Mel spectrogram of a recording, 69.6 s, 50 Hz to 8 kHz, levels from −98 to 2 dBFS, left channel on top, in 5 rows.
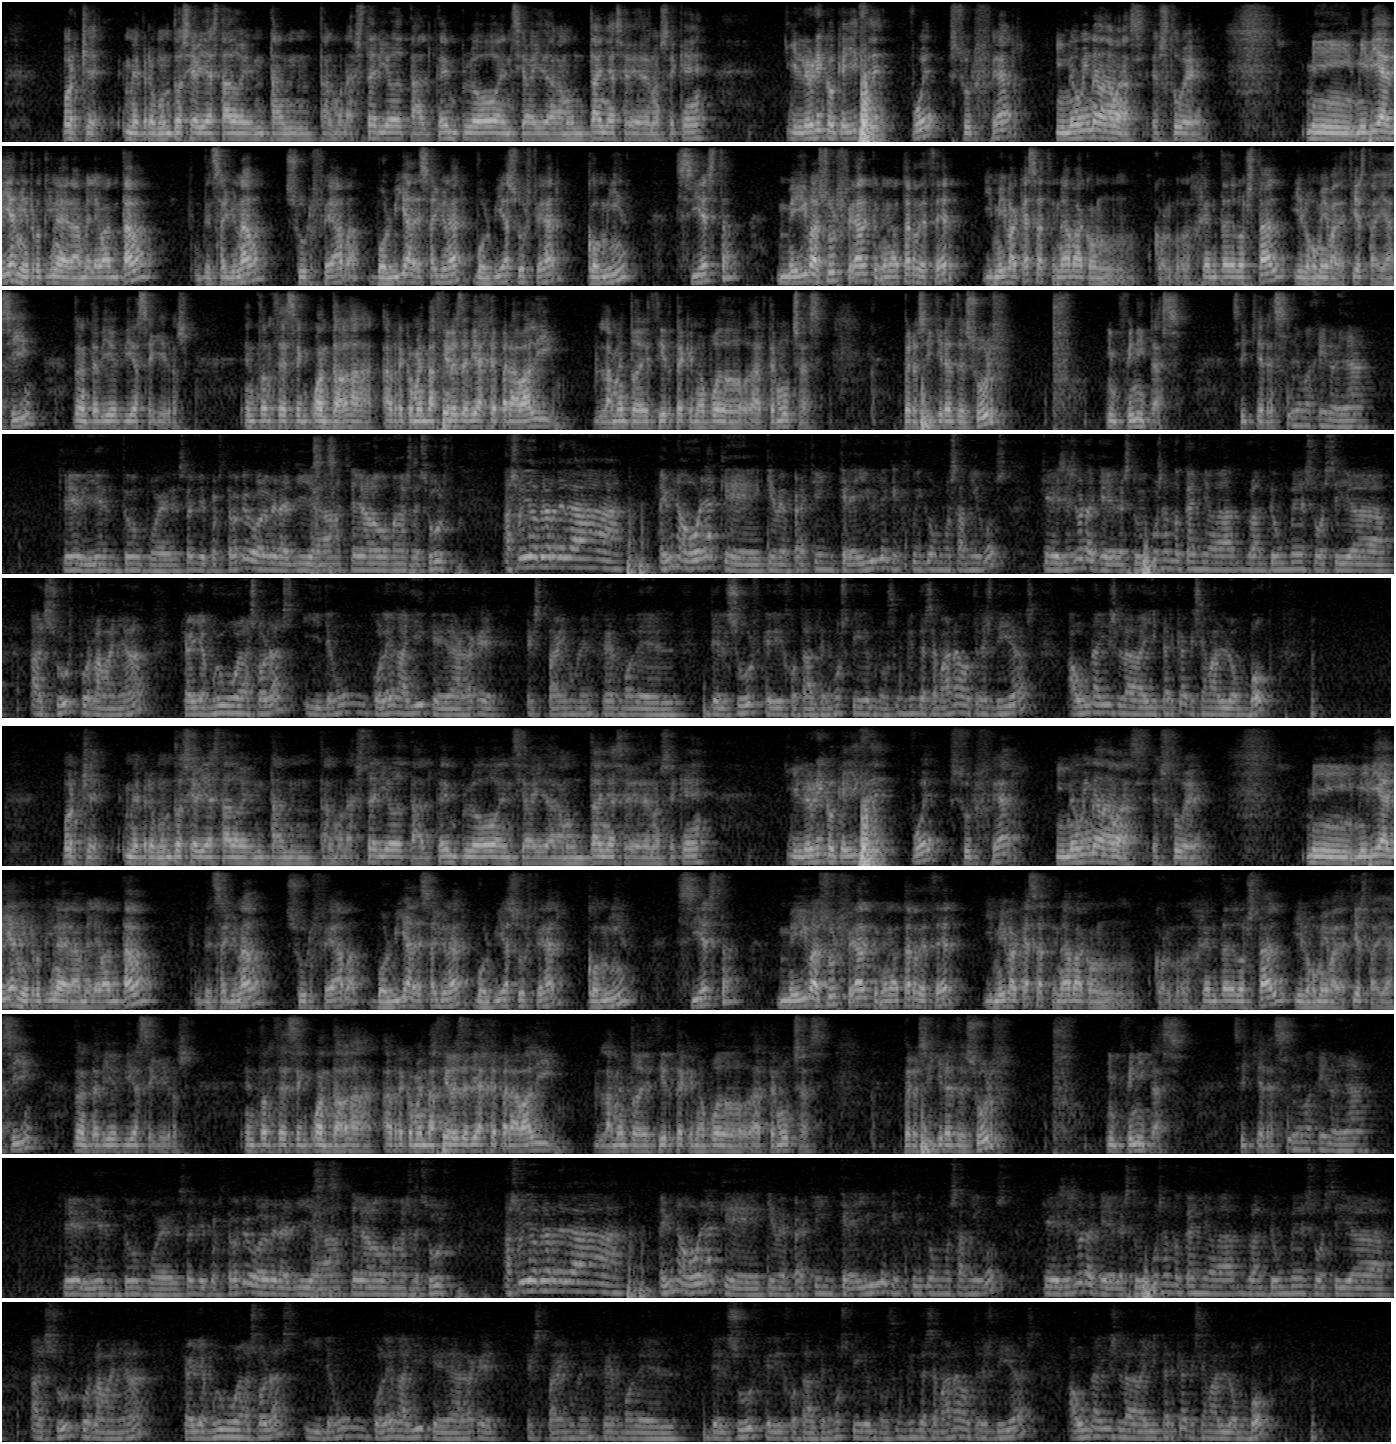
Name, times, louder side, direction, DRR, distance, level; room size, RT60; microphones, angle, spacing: voice 1, 0.6-7.0 7.8-8.8 9.1-10.1 10.5-12.0 12.3-12.7 13.0-15.4 15.8-19.5 19.8-20.2 20.7-21.3 21.7-23.4 23.7-28.2 28.6-29.7 30.3-33.4 33.8-36.3 36.9-37.9 38.3-38.5 38.9-39.6 40.3-40.7 53.1-53.2, left 3 dB, 60° left, 0.6 m, -37 dB
voice 2, 40.7-41.6 42.4-46.3 46.8-48.1 48.3-68.8, left 2 dB, 40° left, 1.0 m, -45 dB
13.5 x 4.6 x 4.0 m
head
